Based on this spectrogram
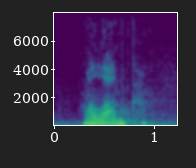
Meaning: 1. lightning bolt, lightning (weather phenomenon) 2. zipper (a zip fastener) 3. urgent telegram (a message transmitted by telegraph) 4. wall newspaper issued to address something urgent
- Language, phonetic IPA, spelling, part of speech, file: Belarusian, [maˈɫanka], маланка, noun, Be-маланка.ogg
